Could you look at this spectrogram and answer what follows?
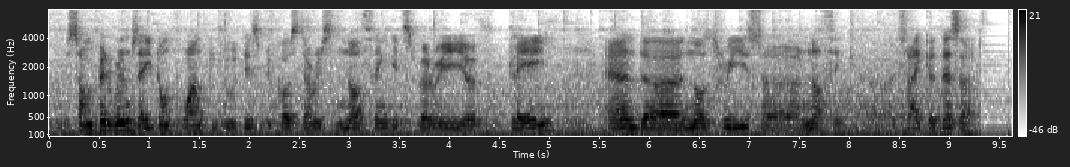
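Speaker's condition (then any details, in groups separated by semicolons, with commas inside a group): No condition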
